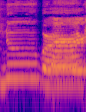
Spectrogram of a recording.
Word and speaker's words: Newburgh: Newburgh? Y'all said it wrong. It's Newburgh.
